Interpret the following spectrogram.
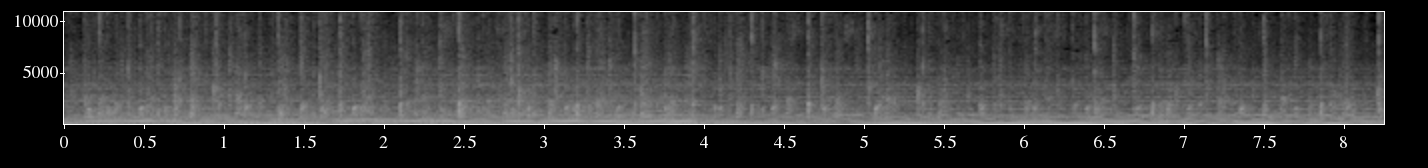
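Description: Live funk band playing: sustained chords over a bass line that moves to a new note about every two seconds, with busy ticking percussion above.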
